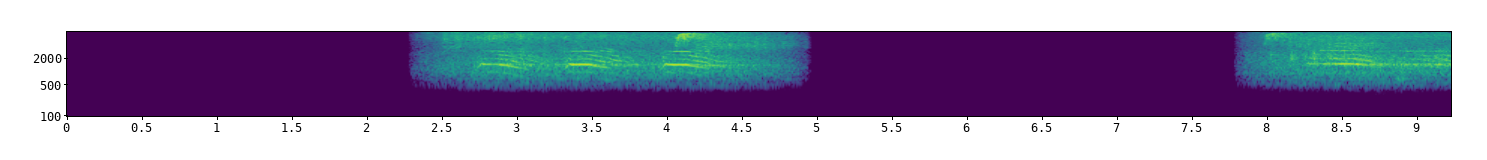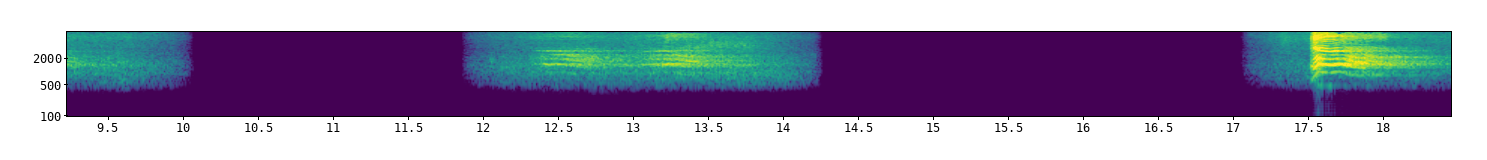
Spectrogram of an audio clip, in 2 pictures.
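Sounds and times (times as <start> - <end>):
bird harsh raspy calls: 2.6 - 4.8, 8.0 - 9.8, 12.3 - 13.9, 17.5 - 18.4.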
